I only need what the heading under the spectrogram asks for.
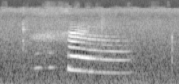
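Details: Domestic cat answering its owner, who is offering a lobster or fish treat; a single clear meow of about half a second that starts loud and slides gently downward in pitch, preceded by a faint, soft mew.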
